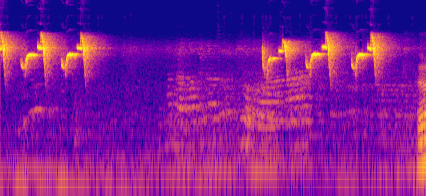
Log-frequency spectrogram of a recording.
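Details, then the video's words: Singing bar-winged prinia, known locally as 'ciblek kristal', in its 'pranjak tamu' variation: bursts of three to five sharp, high, down-slurred chirps separated by a short pause, with faint low murmuring in the background. "Ciblek Daput bunyi variasi Pranjak tamu"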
